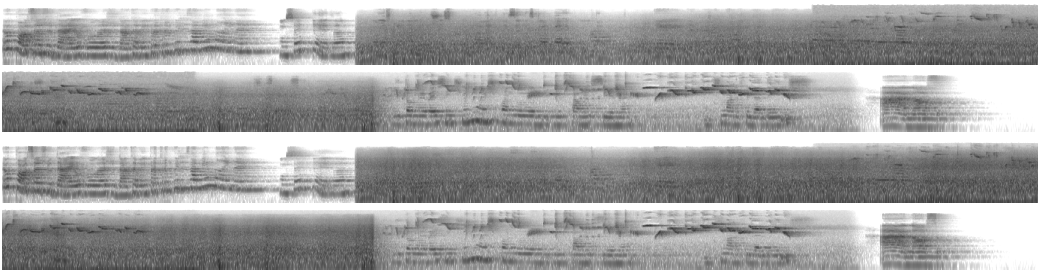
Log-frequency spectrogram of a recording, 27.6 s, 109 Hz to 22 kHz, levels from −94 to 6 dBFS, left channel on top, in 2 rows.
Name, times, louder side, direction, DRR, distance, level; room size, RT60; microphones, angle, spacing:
voice 1, 0.0-3.3 8.7-14.5 25.5-26.3, right 2 dB, 50° right, 1 dB, 2.4 m, -32 dB
voice 2, 3.7-8.1 9.4-9.6 14.2-22.3 23.2-24.6, left 3 dB, 55° left, 4 dB, 1.7 m, -36 dB
sound 1, 4.7-18.8, right 6 dB, 90° right, 0.7 m, -23 dB
sound 2, 10.8-16.4, equal, 80° left, 2.2 m, -26 dB
sound 3, 11.1-15.8 18.1-18.4 18.9-24.5, right 2 dB, 10° right, 0.6 m, -23 dB
11.5 x 9.5 x 8.9 m, 1.0 s
head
